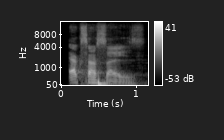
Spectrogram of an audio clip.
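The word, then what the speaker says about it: exercise: হবে এইভাবে ইট খাওয়া এক্সারসাইজ এক্সার এখানে র যে সাউন্ডটা র সাউন্ডটা হবে না এক্সারসাইজ অর্থ হলো ব্যায়াম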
